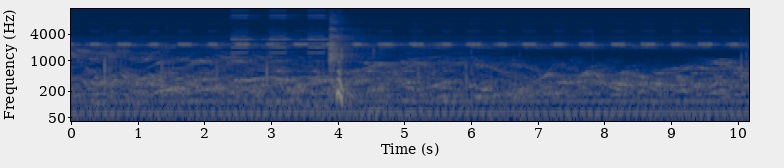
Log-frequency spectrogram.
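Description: Night ambience of chirping crickets: a steady high chirp pulsing a few times a second, over frogs croaking lower down. A single sharp knock comes about four seconds in.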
